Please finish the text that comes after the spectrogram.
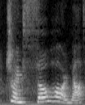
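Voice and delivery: laughing while telling it; drawn out through a real laugh; stifled laughter. Real, not acted. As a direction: break into a laugh mid-sentence.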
